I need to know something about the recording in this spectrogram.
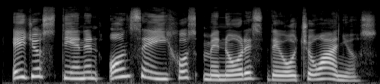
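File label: ellos Tienen Once Hijos Menores De Ocho Anos, Spanish, female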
